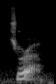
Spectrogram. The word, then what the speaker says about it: Tura: She says it's pronounced like pure, but with a T. Tura.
